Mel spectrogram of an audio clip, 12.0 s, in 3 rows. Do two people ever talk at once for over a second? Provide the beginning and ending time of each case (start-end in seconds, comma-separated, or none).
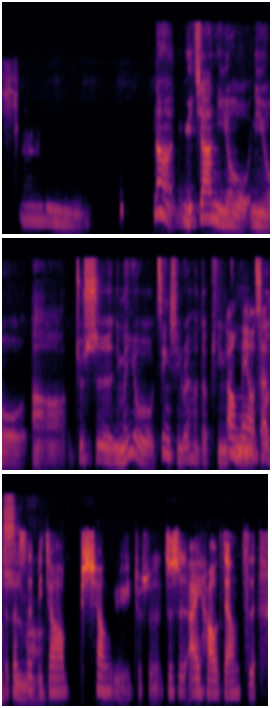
7.4-8.7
